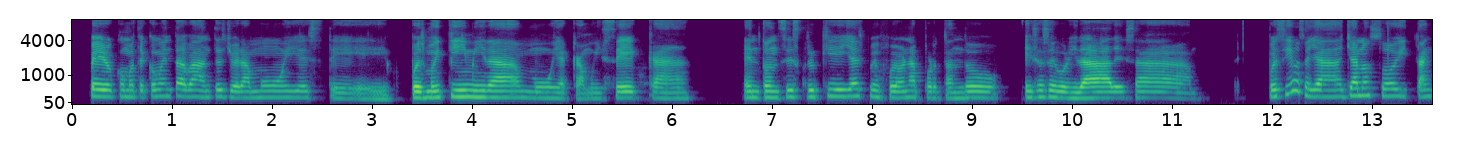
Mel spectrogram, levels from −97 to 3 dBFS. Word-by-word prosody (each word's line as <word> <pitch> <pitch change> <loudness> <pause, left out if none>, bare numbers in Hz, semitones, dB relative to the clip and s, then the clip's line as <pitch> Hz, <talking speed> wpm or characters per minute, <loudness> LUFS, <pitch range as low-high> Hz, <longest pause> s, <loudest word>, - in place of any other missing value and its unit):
Pero, 195 -1 +5
como 195 -1 -5
te 190 -1 -7
comentaba 200 -1 0
antes, 195 +2 -3
yo 180 - -1
era 175 0 +1
muy, 180 +1 -6
este, 155 - -9 0.2
pues, 170 0 +9
muy 180 +1 +3
tímida, 185 -2 +3
muy 165 -2 -5
acá, 155 0 -5
muy 155 0 -12
seca. 160 -1 -1 0.5
Entonces, 180 +1 0
creo 195 -1 -2
que 205 +1 -5
ellas 210 +1 +1
me 195 -2 -4
fueron 175 0 -1
aportando 170 -1 -2 0.2
esa 180 +1 -2
seguridad, 170 -2 +5
esa, 170 -2 -3 0.8
pues 200 +1 0
sí, 300 +7 -2
o 375 - 0
sea, 220 - -4
ya 195 -1 +2
ya 225 +3 +3
no 225 0 -1
soy 215 -2 -5
tan 200 0 -2
180 Hz, 155 wpm, -26 LUFS, 170-195 Hz, 0.8 s, pues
